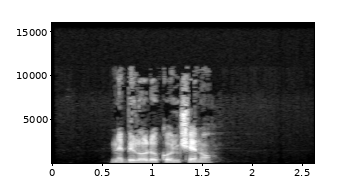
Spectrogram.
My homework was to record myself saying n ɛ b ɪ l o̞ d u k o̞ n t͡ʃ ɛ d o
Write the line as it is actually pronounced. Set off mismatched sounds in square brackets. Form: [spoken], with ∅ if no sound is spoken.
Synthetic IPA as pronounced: n ɛ b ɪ l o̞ d [o] k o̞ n t͡ʃ ɛ [n] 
